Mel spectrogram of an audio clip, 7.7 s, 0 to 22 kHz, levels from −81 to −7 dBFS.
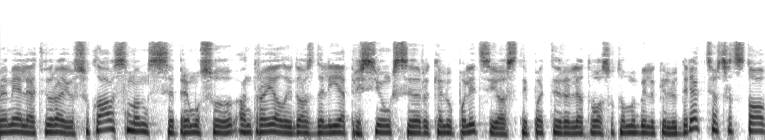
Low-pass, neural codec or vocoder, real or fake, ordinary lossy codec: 7.2 kHz; none; real; MP3, 48 kbps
